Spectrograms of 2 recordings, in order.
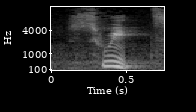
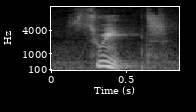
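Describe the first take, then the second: Both takes have the same delivery.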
